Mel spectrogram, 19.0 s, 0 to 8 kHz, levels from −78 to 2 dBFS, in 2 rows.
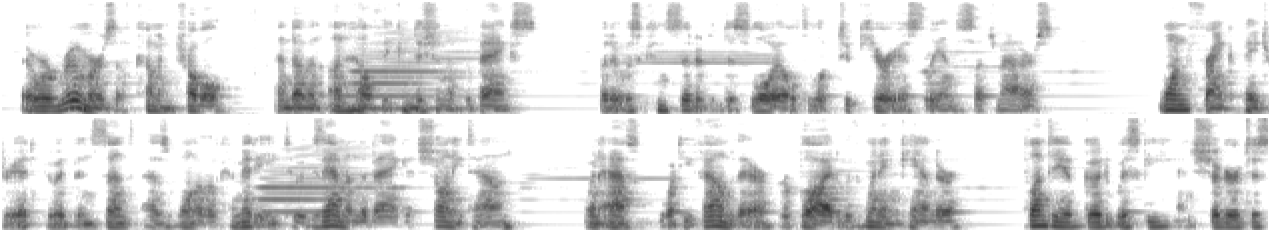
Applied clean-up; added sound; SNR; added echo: classical method WPE with log-MMSE.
